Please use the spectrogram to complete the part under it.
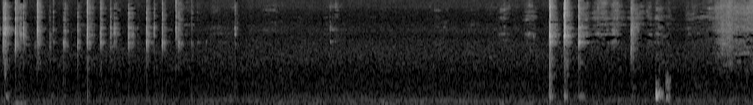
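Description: A toy drill clicks and whirs.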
